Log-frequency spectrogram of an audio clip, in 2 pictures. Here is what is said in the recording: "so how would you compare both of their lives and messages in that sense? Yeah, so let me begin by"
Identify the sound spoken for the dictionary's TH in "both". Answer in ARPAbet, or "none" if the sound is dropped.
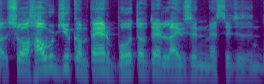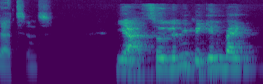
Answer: T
